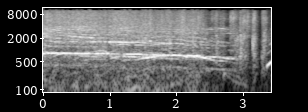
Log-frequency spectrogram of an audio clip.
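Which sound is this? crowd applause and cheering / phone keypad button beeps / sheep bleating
crowd applause and cheering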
